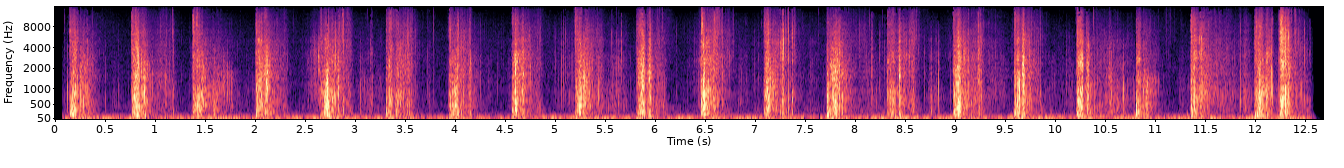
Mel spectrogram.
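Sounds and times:
western boots: 0.1 - 12.6.

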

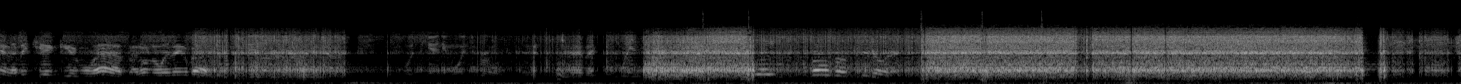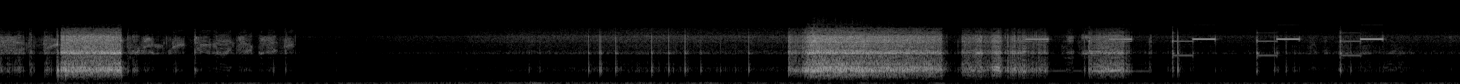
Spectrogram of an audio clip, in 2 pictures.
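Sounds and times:
radio hash and static: 0.0 - 17.6, 22.5 - 26.0.

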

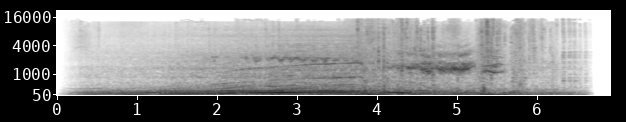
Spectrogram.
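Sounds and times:
sports car accelerating quickly: 0.1 - 5.0.

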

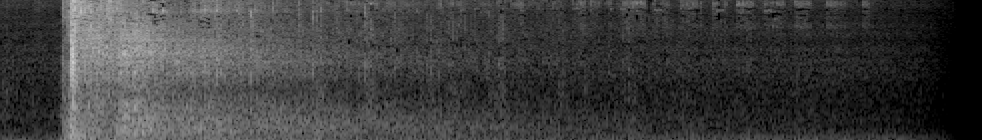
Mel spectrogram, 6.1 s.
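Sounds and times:
hockey body hit with reverb: 0.4 - 4.3.

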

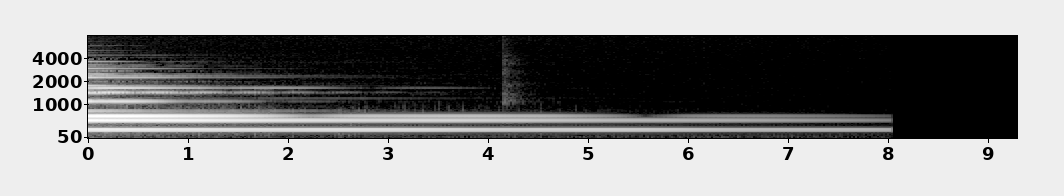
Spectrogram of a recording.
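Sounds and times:
large church bell tuned to C3: 0.0 - 7.8.

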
